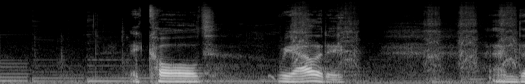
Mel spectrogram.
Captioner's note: drill whirring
